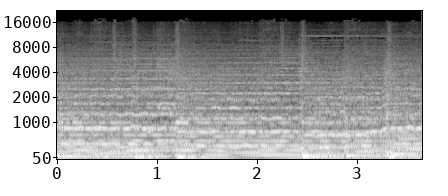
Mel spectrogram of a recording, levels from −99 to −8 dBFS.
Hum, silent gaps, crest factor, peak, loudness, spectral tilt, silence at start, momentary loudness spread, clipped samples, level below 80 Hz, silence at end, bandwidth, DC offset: none; none; 12 dB; -2 dBFS; -15 LUFS; -7 dB/octave; 0 s; 2 LU; under 0.1%; -22 dBFS; 0 s; 14 kHz; under 0.1%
